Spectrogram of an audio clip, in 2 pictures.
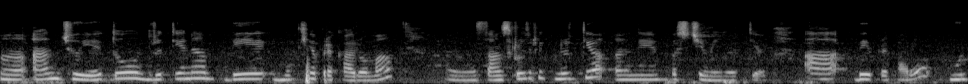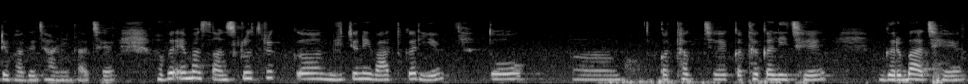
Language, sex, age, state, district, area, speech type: Gujarati, female, 18-30, Gujarat, Rajkot, urban, spontaneous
